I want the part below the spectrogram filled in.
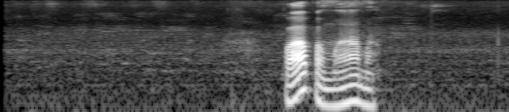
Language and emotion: Russian, neutral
